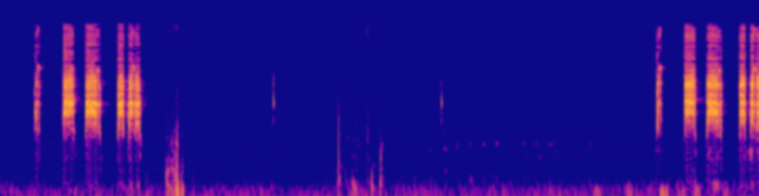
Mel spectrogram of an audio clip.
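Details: Black francolin, the bird hunted as teetar, giving two short series of harsh, grating, broadband bursts, about four rapid notes each, at the start and end, separated by near silence with faint clicks.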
